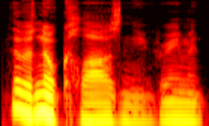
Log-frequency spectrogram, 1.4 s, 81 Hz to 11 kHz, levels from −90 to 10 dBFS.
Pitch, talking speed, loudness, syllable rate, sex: 100 Hz, 300 wpm, -18 LUFS, 8.8 syllables/s, male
